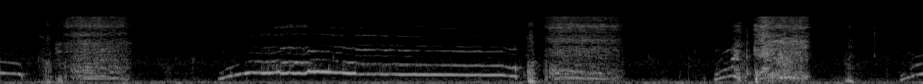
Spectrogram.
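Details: A cat gives a long, drawn-out meow lasting about three seconds, steady and slowly falling, rich in overtones, between loud bursts of noise and laughter.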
